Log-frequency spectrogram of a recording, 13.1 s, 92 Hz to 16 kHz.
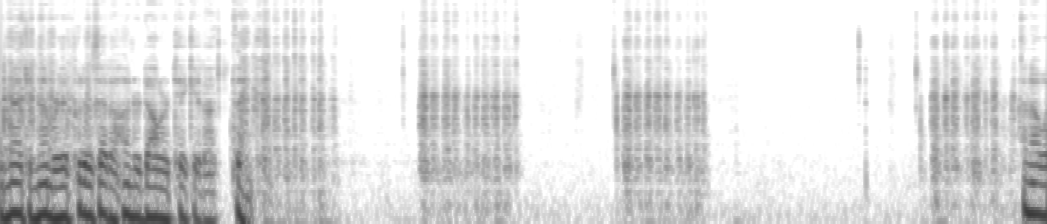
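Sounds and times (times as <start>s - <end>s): lottery ticket being scratched: 0.0s - 1.5s, 3.0s - 4.2s, 5.2s - 6.5s, 7.7s - 8.9s, 11.5s - 12.8s.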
